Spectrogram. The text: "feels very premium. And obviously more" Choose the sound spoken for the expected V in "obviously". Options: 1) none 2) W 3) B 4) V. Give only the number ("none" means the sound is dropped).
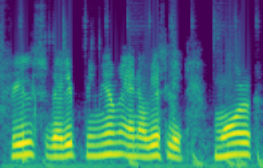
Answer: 1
